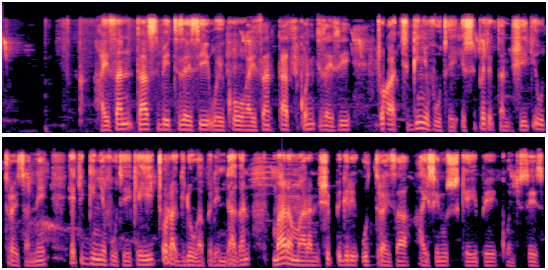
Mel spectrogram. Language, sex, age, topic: Gamo, male, 25-35, agriculture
